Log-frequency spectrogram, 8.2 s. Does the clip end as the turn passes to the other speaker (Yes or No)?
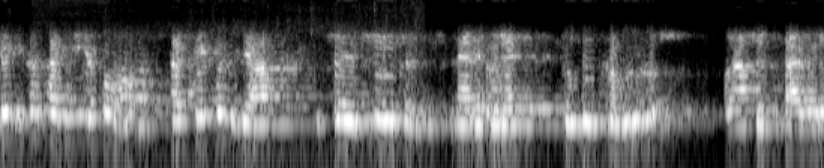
No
